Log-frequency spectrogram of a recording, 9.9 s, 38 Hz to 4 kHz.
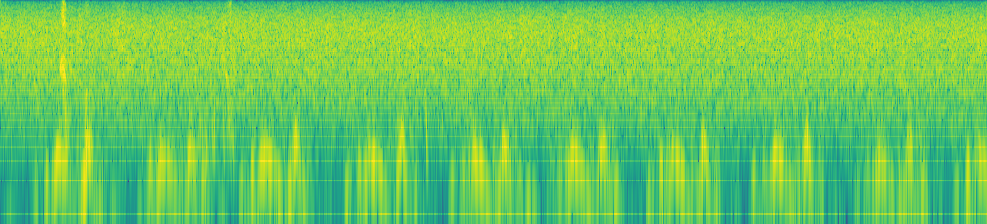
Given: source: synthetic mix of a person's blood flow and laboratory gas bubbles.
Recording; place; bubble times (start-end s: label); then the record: Doppler ultrasound of blood flow; precordium
0.57-0.74 s: bubbles
1.86-2.37 s: bubbles
4.22-4.32 s: bubbles
From the record:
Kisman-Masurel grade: 121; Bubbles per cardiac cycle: 1 to 2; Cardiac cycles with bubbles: 10 to 50%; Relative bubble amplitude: barely perceptible (0.100 to 0.250); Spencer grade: 2 (many but less than half of the cardiac periods contain bubble signals, singularly or in groups); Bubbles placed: anywhere in the cardiac cycle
